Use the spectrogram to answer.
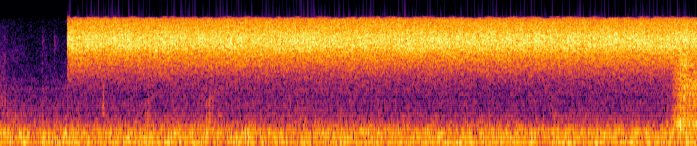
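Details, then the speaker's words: Simulated mild tinnitus: a steady very high-pitched band of hiss with a faint low rumble beneath, representing a mild level of tinnitus. "It's more like a very high-pitched band of noise that sometimes is in the background and sometimes is very much in the foreground, as it is right now."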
